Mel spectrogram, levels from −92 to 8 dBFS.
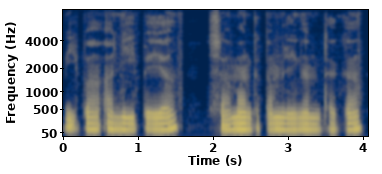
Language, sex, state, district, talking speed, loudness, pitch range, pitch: Wancho, male, Arunachal Pradesh, Longding, 120 wpm, -18 LUFS, 100-110 Hz, 105 Hz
